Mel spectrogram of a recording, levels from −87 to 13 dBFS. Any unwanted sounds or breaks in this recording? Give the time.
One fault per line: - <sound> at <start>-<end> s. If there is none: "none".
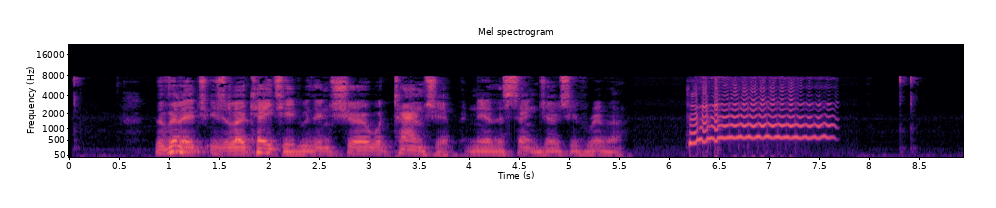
- laugh at 6.2-7.7 s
